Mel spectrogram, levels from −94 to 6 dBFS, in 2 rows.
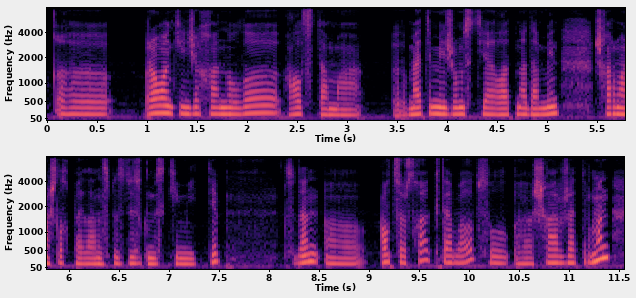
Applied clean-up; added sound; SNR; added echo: none; none; none; none.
